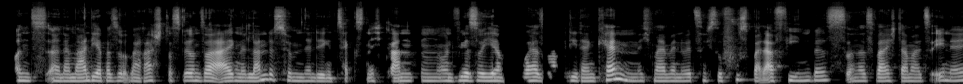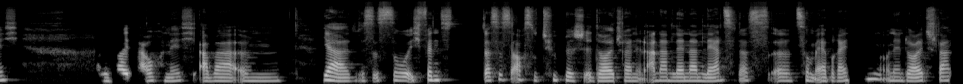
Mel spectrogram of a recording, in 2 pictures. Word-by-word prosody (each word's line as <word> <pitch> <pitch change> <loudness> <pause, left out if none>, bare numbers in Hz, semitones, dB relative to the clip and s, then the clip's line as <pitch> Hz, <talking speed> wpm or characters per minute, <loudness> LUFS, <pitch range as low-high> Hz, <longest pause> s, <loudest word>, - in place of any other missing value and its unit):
Und, 170 -1 -1
äh, 165 - 0
dann 160 0 0
waren 160 +1 +3
die 180 - +2
aber 165 -1 -1
so 170 +1 -2
überrascht, 165 +3 -3
dass - - -1
wir 180 - +3
unsere 170 -2 +4
eigene 165 +1 +4
Landeshymne 170 -2 0
den 155 -2 -1
Text - - -3
nicht 160 0 -6
kannten. 165 +2 0
Und 165 -1 -2
wir 180 -1 +4
so: 175 +1 +4
„Ja, 170 -1 +3 0.2
woher 170 0 +2
sollen 165 - -1 0.2
wir - - -24
die 175 - 0
denn 160 -1 -2
kennen?" 210 -1 +4
Ich 165 +1 -9
meine, 160 -1 -1
wenn 160 -1 -2
du - - -4
jetzt 165 +1 -3
nicht 175 +1 -3
so 170 - -3
fußballaffin 180 -3 0
bist, 195 +2 0
und - - -3
das 165 0 -4
war 160 0 +4
ich 170 0 -6
damals 155 -1 -2
eh - - -2
nicht. 195 +4 -3 0.8
Und 160 -1 -2
heute 170 - +5
auch 175 0 -1
nicht. 170 +3 -5
Aber, 165 -1 +2
ähm, 165 +1 -5 0.3
ja, 180 -7 +5
das 165 -1 -4
ist 155 - +2
so. 185 -2 0
Ich - - 0
finde 200 -1 +3
es 210 0 -5 0.2
das 180 +4 +1
ist 220 - 0
auch - - 0
so 185 - -1
typisch, 180 -2 -1
äh, - - 0
in - - -4
Deutschland. 160 0 +2
In - - -8
anderen 175 +1 +1
Ländern 170 0 +2
lernst 165 +5 +2
du - - -8
das, - - -1
äh, 170 0 -4
zum 170 0 +1
Erbrechen 185 +10 -2
und - - -5
in 175 - -3
Deutschland 170 +2 +1
170 Hz, 235 wpm, -25 LUFS, 160-180 Hz, 0.8 s, heute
